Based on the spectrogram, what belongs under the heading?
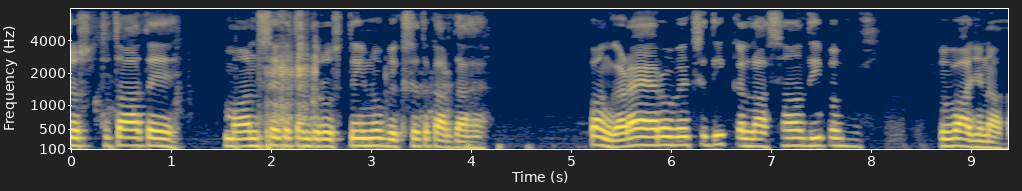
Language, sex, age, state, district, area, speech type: Punjabi, male, 45-60, Punjab, Hoshiarpur, urban, spontaneous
